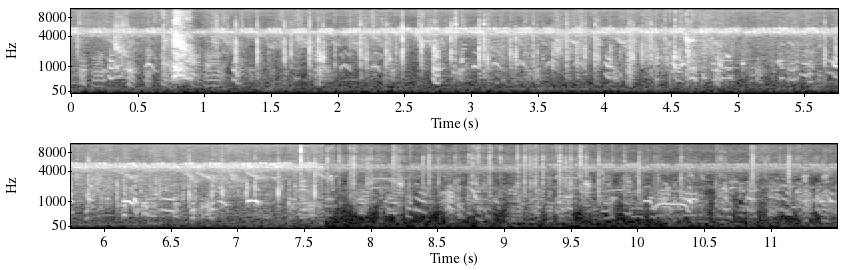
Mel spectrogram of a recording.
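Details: A flock of home-raised chickens on a farm keeps up dense, rapid clucking and scratchy calls. A loud high hum fills the first part, then drops away, leaving quieter clucks.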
